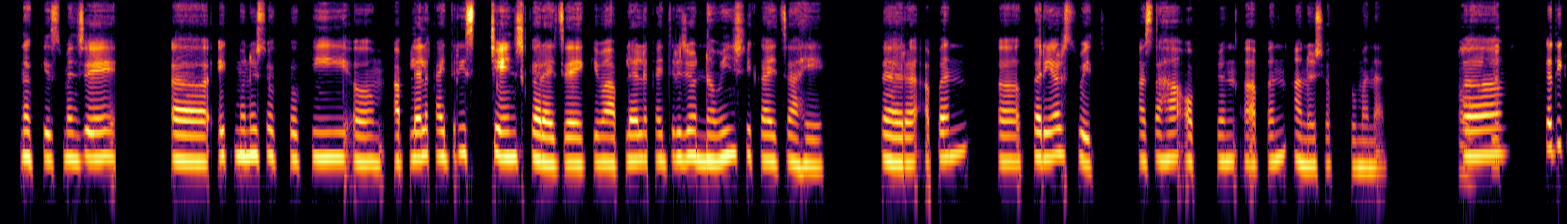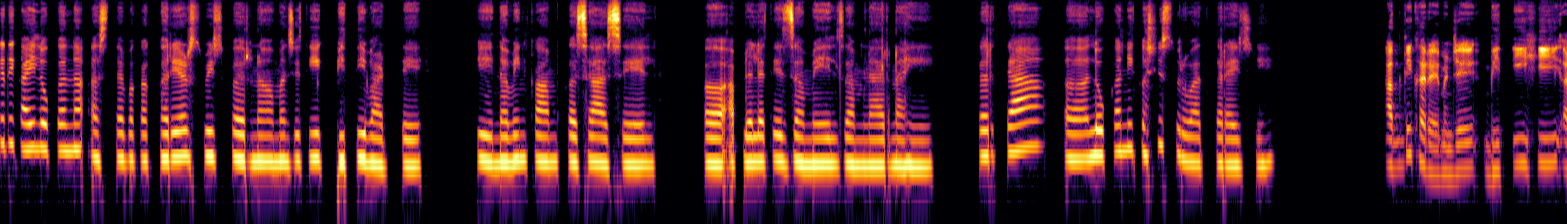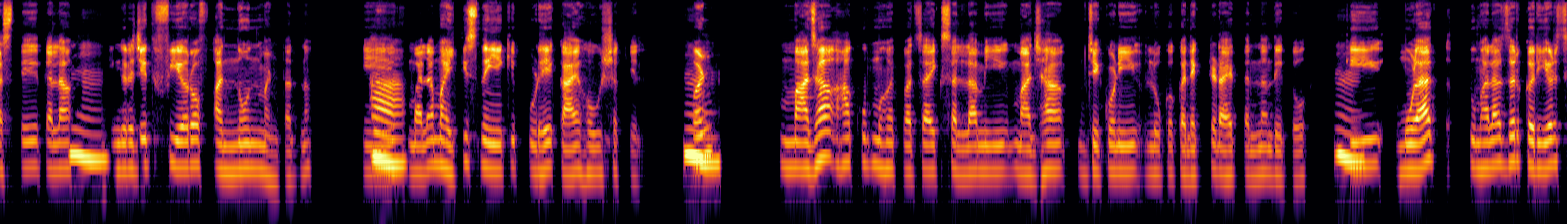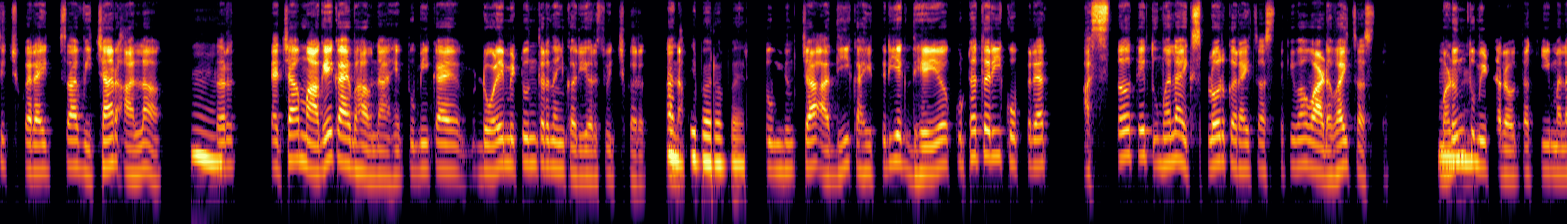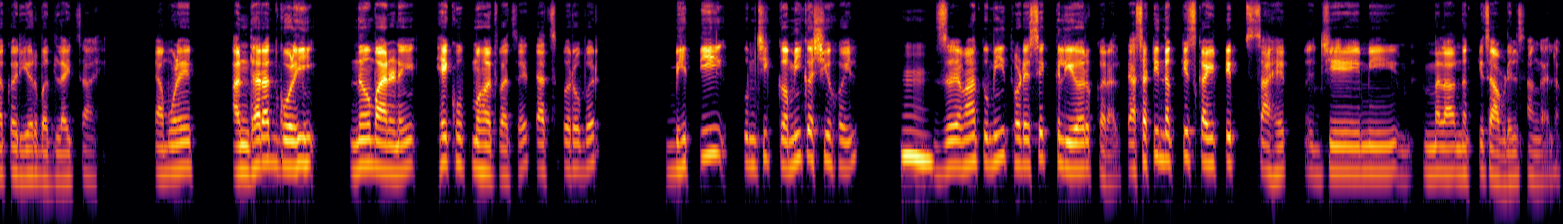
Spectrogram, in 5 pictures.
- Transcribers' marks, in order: in English: "चेंज"; in English: "फिअर ऑफ अन्नोन"; in English: "कनेक्टेड"
- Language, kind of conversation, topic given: Marathi, podcast, करिअर बदलायचं असलेल्या व्यक्तीला तुम्ही काय सल्ला द्याल?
